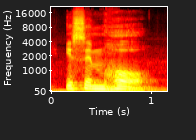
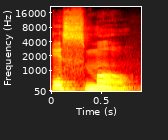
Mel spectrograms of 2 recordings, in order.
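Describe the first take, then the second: First: An h sound is pronounced before the o. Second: The ending is a plain o, no h. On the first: The speaker calls it wrong. "they clarify the ha in dialect, which is wrong" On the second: The speaker calls it right. "No, no, no. Ismo"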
